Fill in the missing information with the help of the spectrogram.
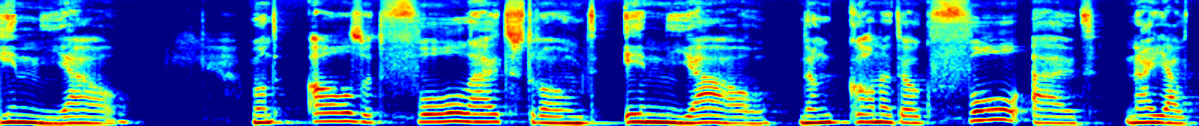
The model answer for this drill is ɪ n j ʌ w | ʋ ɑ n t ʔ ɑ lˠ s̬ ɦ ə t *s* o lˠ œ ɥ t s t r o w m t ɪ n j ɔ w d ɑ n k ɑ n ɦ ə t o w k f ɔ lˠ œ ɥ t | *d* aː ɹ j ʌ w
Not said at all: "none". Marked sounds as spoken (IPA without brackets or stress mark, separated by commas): f, n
